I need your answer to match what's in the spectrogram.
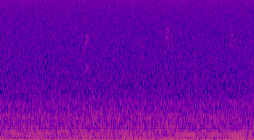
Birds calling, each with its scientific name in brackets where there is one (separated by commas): Hawaii Amakihi (Chlorodrepanis virens)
